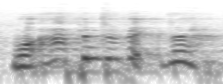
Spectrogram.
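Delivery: very high, tight frightened question; unnerved questioning. Acted. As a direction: ask it in a scared squeak. Unnerved dad questions son.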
